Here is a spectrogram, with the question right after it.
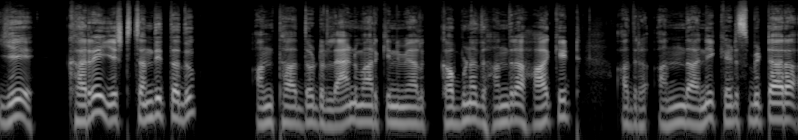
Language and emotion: Kannada, sad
